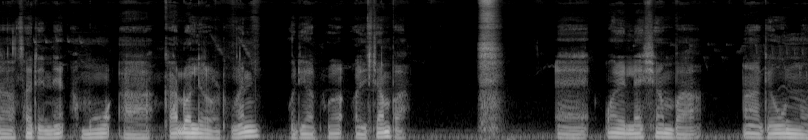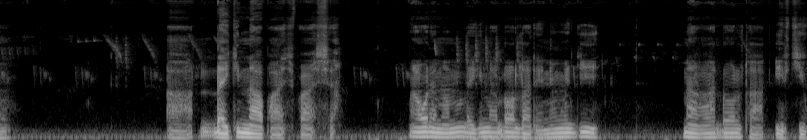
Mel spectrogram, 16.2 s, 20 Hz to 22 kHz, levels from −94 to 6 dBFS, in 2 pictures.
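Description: A speech recording with no technical fault to report. Nothing in the audio breaks, drops out or shifts at any point.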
